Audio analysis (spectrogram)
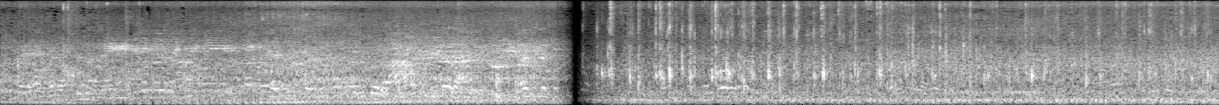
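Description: Police horses clop along a city street in Hyderabad during a flag march patrol, a steady run of hoofbeats with an engine idling nearby and people talking throughout.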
